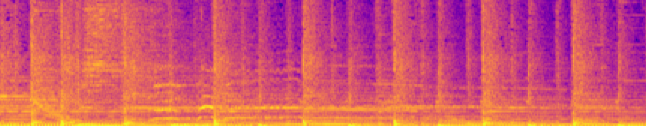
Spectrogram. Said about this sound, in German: Er hat ein Loch im Hühnerstall entdeckt, der Hahn kräht, die Hühner gackern mit.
